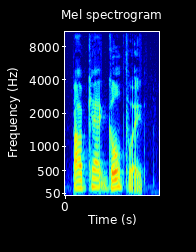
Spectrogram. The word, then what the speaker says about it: Goldthwait: Bobcat Goldthwait.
